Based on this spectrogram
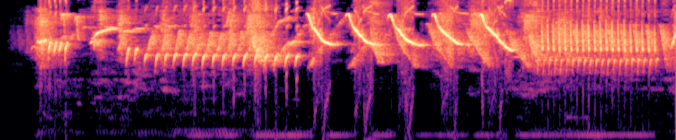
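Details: Canary singing: a high buzzy run followed by a series of sharp descending whistled notes, ending in a sustained dense buzz, with faint low background hum.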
